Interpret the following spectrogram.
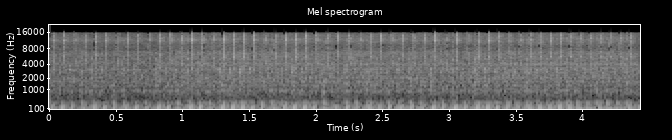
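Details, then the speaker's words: Kawasaki KLX 150 idling: loose rhythmic clatter about three times a second that goes quiet when the clutch lever is pulled, from the clutch, not the connecting rod or engine. "Hindi po sa makina yan sa clutch lang po yan Hindi po totoo yung sabi ng iba na connecting rod o yung black y"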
